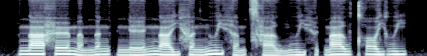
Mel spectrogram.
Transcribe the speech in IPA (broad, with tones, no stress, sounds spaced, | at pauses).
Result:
n̪ aː˥ h œː˥ m ɐ˨˧ m n̪ ɐ˥ ŋ | ŋ ɛː˨˥ ŋ n̪ aː˧ j f ɐ˧ ŋ n̪ uː˥ j h ɐ˨˥ m t͡sʰ aː˨ w m uː˧ j h ɵ˧ t̚ m aː˥ w t̪ʰ ɔː˥ j uː˥ j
